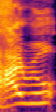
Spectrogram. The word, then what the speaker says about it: Hyrule: a different name theu you say the high rule okay I said it right I said it right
